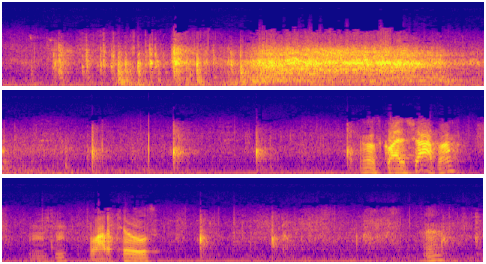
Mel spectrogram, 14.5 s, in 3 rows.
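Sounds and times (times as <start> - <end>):
knocks and clunks: 0.3 - 5.0
garage door scraping open: 0.6 - 4.9
speech: 8.5 - 9.5, 10.8 - 11.3.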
